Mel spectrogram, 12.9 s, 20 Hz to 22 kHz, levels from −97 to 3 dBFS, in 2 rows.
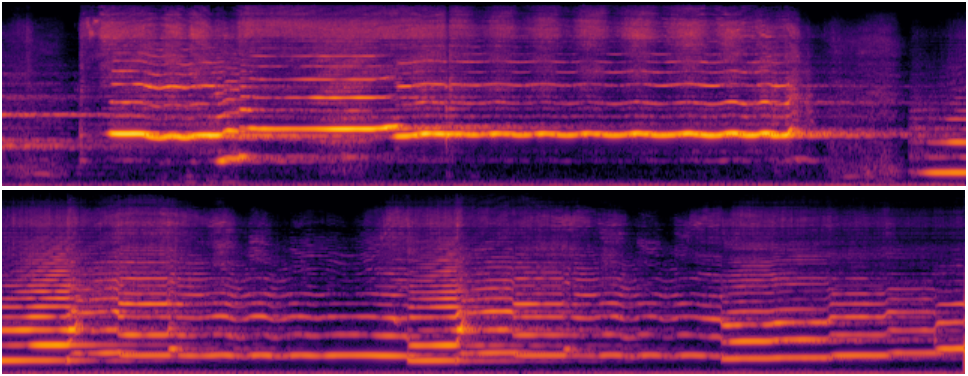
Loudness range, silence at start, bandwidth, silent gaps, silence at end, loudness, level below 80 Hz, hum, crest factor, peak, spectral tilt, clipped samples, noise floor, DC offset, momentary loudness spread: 13 LU; 0 s; 20 kHz; none; 0 s; -20 LUFS; -54 dBFS; none; 16 dB; -6 dBFS; -0.5 dB/octave; under 0.1%; -45 dBFS; under 0.1%; 22 LU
